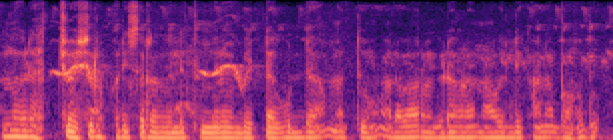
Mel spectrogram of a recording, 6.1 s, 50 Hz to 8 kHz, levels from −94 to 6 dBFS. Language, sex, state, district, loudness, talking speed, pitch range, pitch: Kannada, male, Karnataka, Koppal, -17 LUFS, 105 wpm, 110-120 Hz, 115 Hz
